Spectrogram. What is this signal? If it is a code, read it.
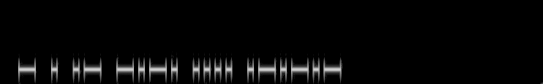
Morse code, heard as a keyed tone, about 22 wpm, 700 Hz. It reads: TEACH.
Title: Sentences from Top 1000 Words - Review Part 2 - 22wpm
